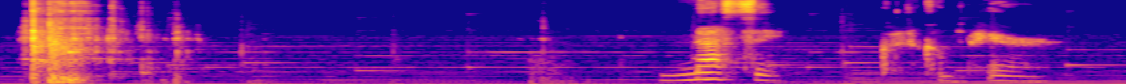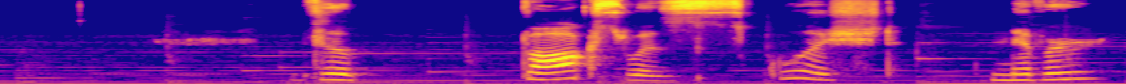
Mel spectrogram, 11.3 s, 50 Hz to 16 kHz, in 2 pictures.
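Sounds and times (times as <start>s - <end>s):
loud crash sound effect with breaking glassy character: 0.1s - 1.0s
speech: 3.3s - 4.0s, 4.7s - 5.4s, 7.2s - 7.6s, 8.2s - 11.2s.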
